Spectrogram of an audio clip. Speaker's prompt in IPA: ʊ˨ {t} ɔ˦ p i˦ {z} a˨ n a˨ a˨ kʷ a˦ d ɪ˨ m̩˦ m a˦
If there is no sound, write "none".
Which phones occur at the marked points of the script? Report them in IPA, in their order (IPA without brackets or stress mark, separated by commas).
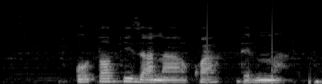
t, z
